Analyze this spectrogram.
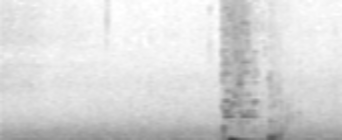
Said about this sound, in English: So I suspect I'm probably pretty thirsty right now. I'm going to drink some, have an ale, and uh, since I need a little fortification before I go meet these uh, rather formidable men, drink some water.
